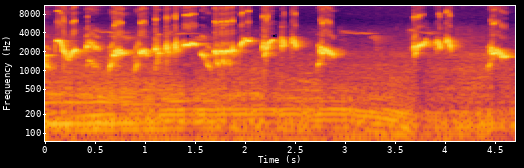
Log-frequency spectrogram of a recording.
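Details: Female white-rumped shama calling to a male to spur him into song: a fast series of husky, slurred whistled notes rising and falling, with short gaps and a low background hum.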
